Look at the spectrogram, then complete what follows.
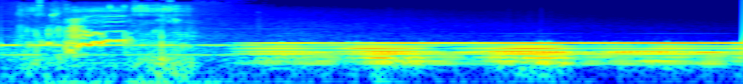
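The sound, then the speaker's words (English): A single drawn-out, wavering cat meow rings out fairly loud for about a second, then fades into a steady, low droning hum that continues to the end. “But then we had a cat, so I just kind of thought, "Oh, it must have been the cat."”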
